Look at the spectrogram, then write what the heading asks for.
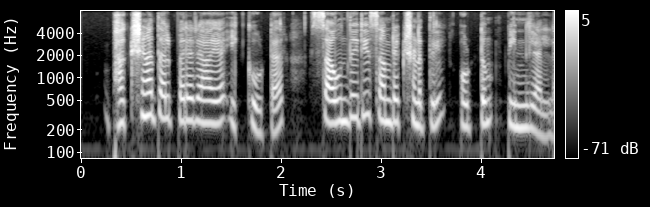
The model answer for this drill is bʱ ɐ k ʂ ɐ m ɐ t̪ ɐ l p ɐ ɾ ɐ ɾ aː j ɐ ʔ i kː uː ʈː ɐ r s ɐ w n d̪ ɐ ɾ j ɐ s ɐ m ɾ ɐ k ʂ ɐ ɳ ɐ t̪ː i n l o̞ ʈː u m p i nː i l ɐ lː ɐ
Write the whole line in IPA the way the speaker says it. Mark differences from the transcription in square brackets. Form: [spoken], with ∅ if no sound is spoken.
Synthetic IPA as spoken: bʱ ɐ k ʂ ɐ [ɳ] ɐ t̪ ɐ l p ɐ ɾ ɐ ɾ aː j ɐ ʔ i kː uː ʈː ɐ r s ɐ w n d̪ ɐ ɾ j ɐ s ɐ m ɾ ɐ k ʂ ɐ ɳ ɐ t̪ː i [∅] l o̞ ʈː u m p i nː i l ɐ lː ɐ

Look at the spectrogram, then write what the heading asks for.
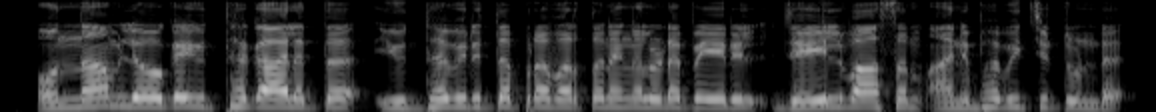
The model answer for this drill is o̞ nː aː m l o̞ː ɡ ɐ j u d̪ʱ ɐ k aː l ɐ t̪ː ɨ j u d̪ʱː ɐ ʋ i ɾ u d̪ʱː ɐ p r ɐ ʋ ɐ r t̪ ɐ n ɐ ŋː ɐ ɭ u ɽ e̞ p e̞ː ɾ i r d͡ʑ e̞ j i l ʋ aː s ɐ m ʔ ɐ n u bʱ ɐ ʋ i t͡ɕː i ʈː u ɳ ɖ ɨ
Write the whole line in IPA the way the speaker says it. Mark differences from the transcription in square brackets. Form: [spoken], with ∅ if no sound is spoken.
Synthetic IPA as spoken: o̞ nː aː m l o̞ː ɡ ɐ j u [d̪ʱː] ɐ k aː l ɐ t̪ː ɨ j u d̪ʱː ɐ ʋ i ɾ u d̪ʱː ɐ p r ɐ ʋ ɐ r t̪ ɐ n ɐ ŋː ɐ ɭ u ɽ e̞ p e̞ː ɾ i [l] d͡ʑ e̞ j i l ʋ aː s ɐ m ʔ ɐ n u bʱ ɐ ʋ i t͡ɕː i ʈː u ɳ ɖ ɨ

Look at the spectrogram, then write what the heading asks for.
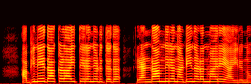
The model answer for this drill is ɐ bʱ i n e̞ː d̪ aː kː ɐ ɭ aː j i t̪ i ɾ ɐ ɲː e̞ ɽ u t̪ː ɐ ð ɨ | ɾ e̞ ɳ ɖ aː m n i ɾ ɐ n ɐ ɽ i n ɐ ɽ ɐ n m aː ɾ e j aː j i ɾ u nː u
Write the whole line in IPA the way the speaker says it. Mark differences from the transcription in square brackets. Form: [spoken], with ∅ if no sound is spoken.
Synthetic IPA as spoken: ɐ bʱ i n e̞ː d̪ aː kː ɐ ɭ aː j i t̪ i ɾ ɐ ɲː e̞ ɽ u t̪ː ɐ ð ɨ | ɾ e̞ ɳ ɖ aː m n i ɾ ɐ n ɐ ɽ i n ɐ ɽ ɐ n m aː ɾ e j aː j i ɾ u nː u

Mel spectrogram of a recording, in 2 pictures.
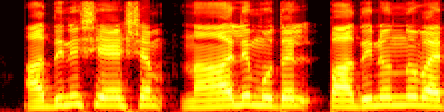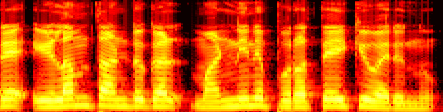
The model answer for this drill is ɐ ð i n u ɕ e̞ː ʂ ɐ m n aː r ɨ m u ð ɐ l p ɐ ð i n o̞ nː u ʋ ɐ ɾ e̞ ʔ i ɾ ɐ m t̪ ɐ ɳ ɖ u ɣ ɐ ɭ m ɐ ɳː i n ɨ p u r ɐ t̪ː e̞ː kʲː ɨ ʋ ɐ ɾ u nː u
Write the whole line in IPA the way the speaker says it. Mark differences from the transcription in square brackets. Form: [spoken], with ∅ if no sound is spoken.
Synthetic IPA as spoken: ɐ ð i n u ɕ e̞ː ʂ ɐ m n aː [l] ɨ m u ð ɐ l p ɐ ð i n o̞ nː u ʋ ɐ ɾ e̞ ʔ i [ɭ] ɐ m t̪ ɐ ɳ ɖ u ɣ ɐ ɭ m ɐ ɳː i n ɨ p u r ɐ t̪ː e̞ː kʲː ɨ ʋ ɐ ɾ u nː u

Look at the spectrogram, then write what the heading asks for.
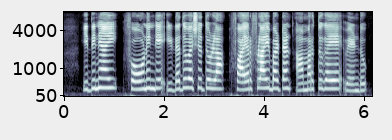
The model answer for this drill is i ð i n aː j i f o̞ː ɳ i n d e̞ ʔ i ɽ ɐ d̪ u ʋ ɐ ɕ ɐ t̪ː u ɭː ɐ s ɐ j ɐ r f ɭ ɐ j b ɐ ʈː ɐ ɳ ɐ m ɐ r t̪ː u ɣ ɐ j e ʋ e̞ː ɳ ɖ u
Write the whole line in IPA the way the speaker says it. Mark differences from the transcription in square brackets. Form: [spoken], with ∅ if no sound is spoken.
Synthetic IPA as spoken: i ð i n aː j i f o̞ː ɳ i n d e̞ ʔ i ɽ ɐ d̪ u ʋ ɐ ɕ ɐ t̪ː u ɭː ɐ [f] ɐ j ɐ r f ɭ ɐ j b ɐ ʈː ɐ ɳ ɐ m ɐ r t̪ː u ɣ ɐ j e ʋ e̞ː ɳ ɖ u

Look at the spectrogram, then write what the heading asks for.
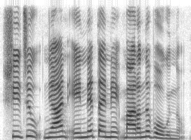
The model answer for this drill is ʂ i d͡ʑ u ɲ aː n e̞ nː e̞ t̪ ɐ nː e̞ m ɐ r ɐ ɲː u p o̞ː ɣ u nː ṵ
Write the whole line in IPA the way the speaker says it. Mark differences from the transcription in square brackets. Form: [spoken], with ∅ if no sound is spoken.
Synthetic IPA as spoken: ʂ i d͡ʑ u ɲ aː n e̞ nː e̞ t̪ ɐ nː e̞ m ɐ r ɐ [nː] u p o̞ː ɣ u nː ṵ

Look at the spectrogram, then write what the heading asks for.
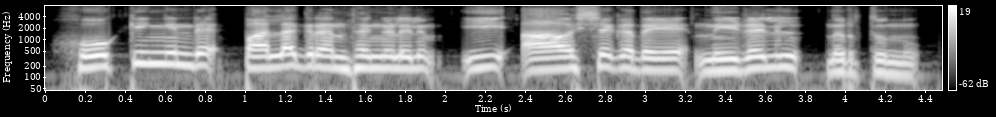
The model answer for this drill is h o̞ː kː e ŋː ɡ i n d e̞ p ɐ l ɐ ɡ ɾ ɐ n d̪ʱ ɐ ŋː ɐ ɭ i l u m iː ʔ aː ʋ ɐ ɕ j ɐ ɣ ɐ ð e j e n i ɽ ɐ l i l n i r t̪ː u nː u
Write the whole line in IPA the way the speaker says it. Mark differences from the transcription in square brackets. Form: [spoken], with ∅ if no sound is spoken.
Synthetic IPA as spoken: h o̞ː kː [i] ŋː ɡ i n d e̞ p ɐ l ɐ ɡ ɾ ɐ n d̪ʱ ɐ ŋː ɐ ɭ i l u m iː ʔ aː ʋ ɐ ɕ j ɐ ɣ ɐ ð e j e n i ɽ ɐ l i l n i r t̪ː u nː u

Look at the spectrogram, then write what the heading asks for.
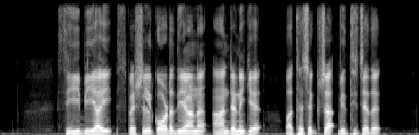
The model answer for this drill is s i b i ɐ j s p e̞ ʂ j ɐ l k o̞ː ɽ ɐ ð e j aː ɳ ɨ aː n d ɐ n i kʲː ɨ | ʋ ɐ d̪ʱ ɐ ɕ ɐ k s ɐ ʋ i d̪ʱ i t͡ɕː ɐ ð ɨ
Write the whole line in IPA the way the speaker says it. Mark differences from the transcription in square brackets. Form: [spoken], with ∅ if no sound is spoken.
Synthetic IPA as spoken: s i b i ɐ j s p e̞ ʂ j ɐ l k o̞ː ɽ ɐ ð [i] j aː ɳ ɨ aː n d ɐ [ɳ] i kʲː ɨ | ʋ ɐ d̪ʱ ɐ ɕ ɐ k [ʂ] ɐ ʋ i d̪ʱ i t͡ɕː ɐ ð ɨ

